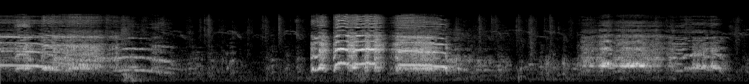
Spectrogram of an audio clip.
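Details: Farmyard chickens: three loud, harsh rooster crows, each about a second long, separated by brief clucks and soft calls.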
